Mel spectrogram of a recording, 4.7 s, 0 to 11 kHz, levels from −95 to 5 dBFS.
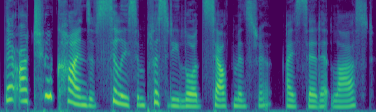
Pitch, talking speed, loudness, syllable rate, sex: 225 Hz, 165 wpm, -20 LUFS, 4.9 syllables/s, female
